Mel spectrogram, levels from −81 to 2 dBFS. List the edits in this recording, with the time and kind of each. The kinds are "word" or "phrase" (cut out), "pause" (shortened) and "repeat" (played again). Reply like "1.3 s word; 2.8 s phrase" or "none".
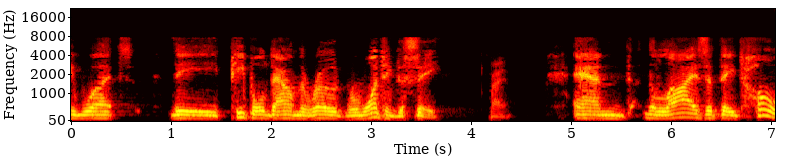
none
